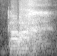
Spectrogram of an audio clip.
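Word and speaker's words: גבה: Es la palabra en hebreo, o sea que sería H 1361 y se pronuncia Gabaj, es altivez. Gabaj 1361 en el diccionario si quieren buscar el significado.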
